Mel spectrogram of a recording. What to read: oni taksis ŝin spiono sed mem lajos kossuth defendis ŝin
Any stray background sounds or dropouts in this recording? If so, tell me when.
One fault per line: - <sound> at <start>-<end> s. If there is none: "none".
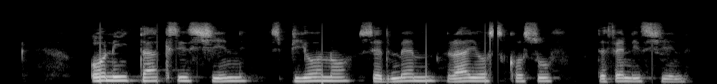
- dropout at 4.9-5.0 s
